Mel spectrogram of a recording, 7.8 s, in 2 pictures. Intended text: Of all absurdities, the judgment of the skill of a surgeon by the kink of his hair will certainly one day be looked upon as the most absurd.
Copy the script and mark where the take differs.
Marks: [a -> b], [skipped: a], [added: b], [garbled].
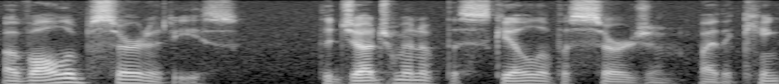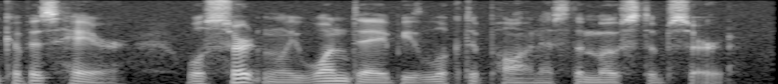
Of all absurdities, the judgment of the skill of a surgeon by the kink of his hair will certainly one day be looked upon as the most absurd.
